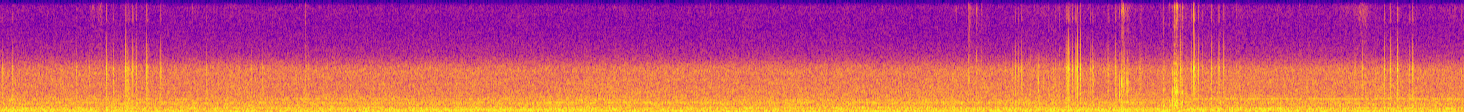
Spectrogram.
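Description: Small wooden pieces click and tap onto a table.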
